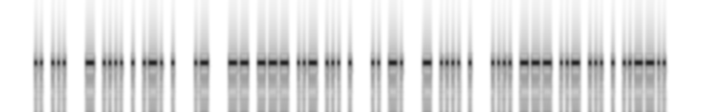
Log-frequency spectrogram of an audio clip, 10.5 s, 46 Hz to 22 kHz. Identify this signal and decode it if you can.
Morse code, heard as a keyed tone, about 28 wpm, 700 Hz. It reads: IS THERE A MOUSE IN THE HOUSE?
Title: Sentences from Top 1000 Words - Review Part 5 - 28wpm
